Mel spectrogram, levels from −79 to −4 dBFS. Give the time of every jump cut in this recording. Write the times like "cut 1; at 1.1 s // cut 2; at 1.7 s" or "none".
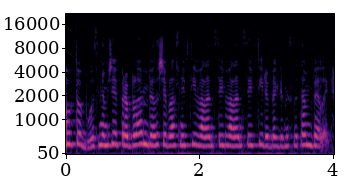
cut 1; at 2.4 s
